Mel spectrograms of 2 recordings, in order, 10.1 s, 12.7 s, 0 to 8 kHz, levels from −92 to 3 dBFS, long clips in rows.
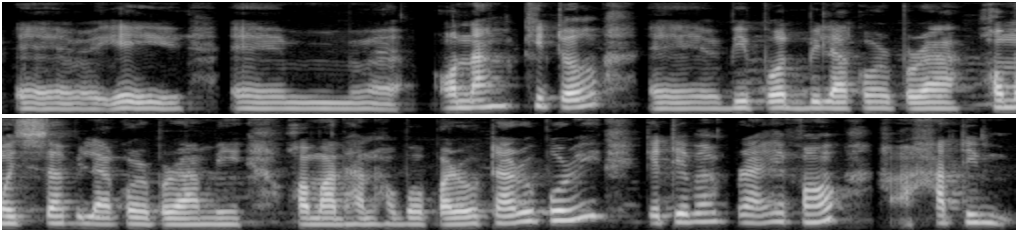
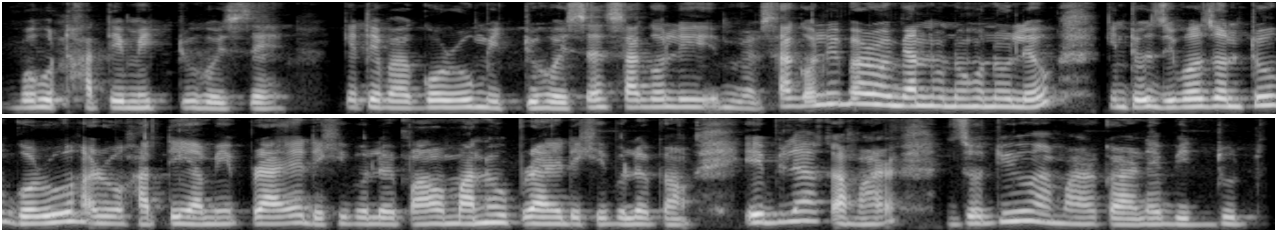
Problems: background sounds at intervals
